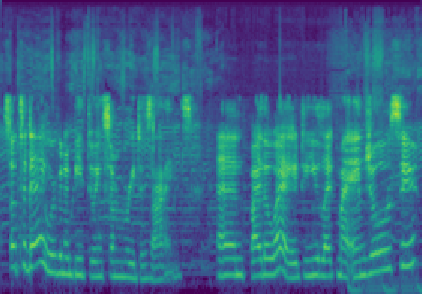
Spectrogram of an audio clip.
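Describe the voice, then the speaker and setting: A chatty artist narrates a video in a voice altered by a voice changer, so the sex is unclear and the tone sounds artificial. The pitch sits in a middle range and the delivery is earnest, with casual asides. Music plays softly behind. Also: lively intonation, normal speed. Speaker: host, digital artist. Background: background music.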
